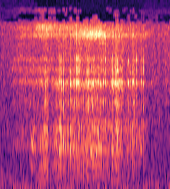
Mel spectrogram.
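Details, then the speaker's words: Sleeping child heard while holding his breath, then a single rough, rattling breath; mouth-breathing, not congested, later gasping for air: snoring. "okay this is a picture of holding his breath right now he's snoring"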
